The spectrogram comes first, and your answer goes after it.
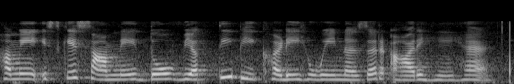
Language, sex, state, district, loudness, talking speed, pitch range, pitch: Hindi, female, Punjab, Fazilka, -20 LUFS, 140 wpm, 220-250 Hz, 230 Hz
